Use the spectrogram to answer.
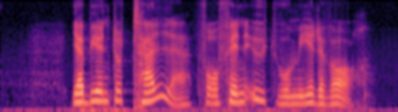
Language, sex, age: Norwegian, female, 63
